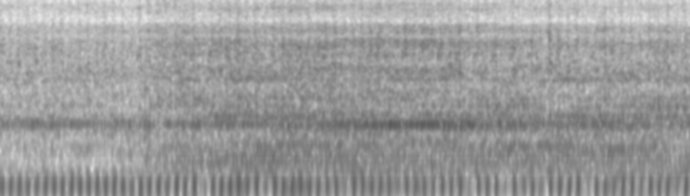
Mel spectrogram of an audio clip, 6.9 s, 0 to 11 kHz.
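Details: Honda Supra X 125 carburetor single-cylinder after cylinder block and head repair that cured a rough-sounding engine: even putt-putt idle at a steady beat, no grinding or rattle, smooth and healthy.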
